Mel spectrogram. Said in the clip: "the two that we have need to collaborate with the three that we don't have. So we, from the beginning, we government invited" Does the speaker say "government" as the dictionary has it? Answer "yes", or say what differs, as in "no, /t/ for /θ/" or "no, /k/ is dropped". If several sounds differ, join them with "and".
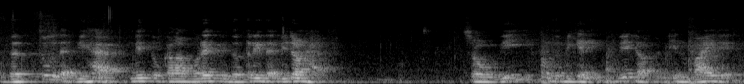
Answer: no, /t/ is dropped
